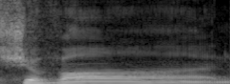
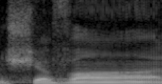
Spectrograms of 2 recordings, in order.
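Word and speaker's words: Siobhan: how they're pronounced okay I just learned CA and and I know Kea okay but I I these are not they don't come second nature to me it's shoban shoban okay shoban he's s of an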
